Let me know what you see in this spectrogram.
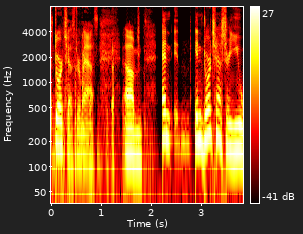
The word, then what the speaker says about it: Dorchester: Is it Dorchester? – You can use every letter in that word.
